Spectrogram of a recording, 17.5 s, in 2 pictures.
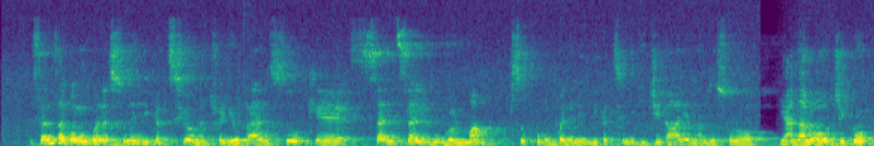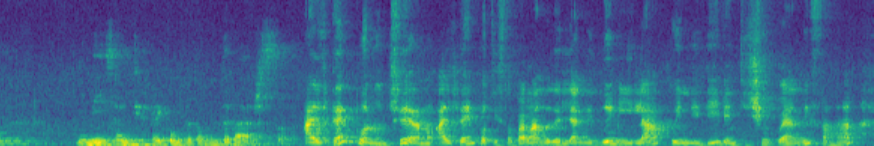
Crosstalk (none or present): none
